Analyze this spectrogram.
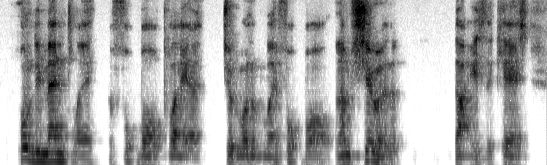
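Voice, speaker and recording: With an English accent, a man talks at a moderate pace in a medium pitch, with ordinary pitch variation. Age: 60s. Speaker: radio presenter. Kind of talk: interview.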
